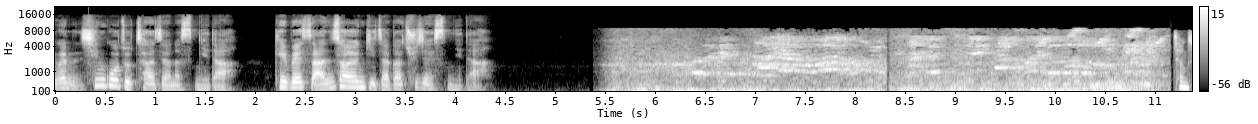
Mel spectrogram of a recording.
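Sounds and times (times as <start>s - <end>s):
speech: 0.0s - 4.4s, 10.5s - 11.3s
wailing and shouting voices at a care facility: 5.6s - 11.2s.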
